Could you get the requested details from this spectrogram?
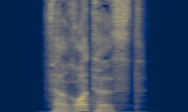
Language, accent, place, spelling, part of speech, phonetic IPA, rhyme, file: German, Germany, Berlin, verrottest, verb, [fɛɐ̯ˈʁɔtəst], -ɔtəst, De-verrottest.ogg
- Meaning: inflection of verrotten: 1. second-person singular present 2. second-person singular subjunctive I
